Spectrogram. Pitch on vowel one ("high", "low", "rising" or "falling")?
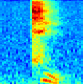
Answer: falling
